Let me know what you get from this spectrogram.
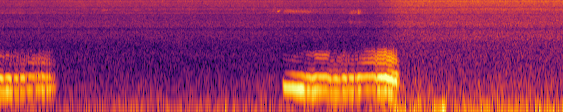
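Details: Pet cat fast asleep after a long day, snoring softly: a low, wavering snore trailing off at the start, then a longer buzzing breath that rises slightly in pitch before stopping, in a quiet room.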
